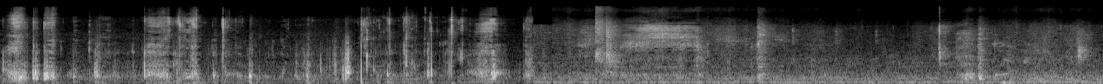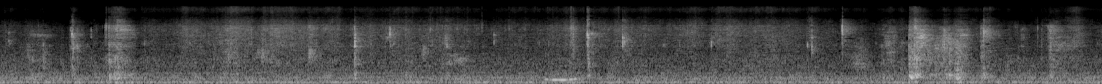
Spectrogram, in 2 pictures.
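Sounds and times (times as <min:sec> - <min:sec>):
wet chewing and lip-smacking: 0:00.0 - 0:10.0, 0:10.8 - 0:12.6, 0:14.1 - 0:16.3, 0:19.0 - 0:21.8
low steady hum: 0:00.0 - 0:22.0.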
